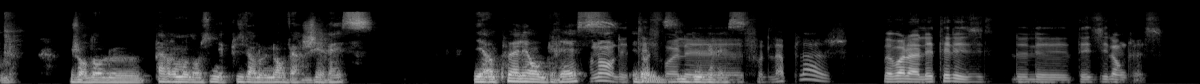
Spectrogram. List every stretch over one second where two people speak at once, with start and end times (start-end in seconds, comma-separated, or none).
5.9-7.5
